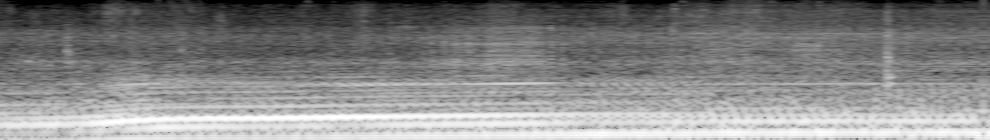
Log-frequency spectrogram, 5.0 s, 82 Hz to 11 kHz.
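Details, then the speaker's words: Cheap aftermarket muffler on this car, in-cabin POV at highway cruise: heavy low droning boom swelling slightly with throttle; exhaust drone, owner plans a 3-inch test-pipe-back exhaust. "let you guys know don't buy cheap mufflers yep it does not sound good at all"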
